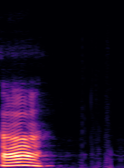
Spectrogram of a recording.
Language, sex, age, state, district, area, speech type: Punjabi, male, 30-45, Punjab, Tarn Taran, rural, read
